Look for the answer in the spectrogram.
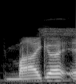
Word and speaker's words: MYGA: I think it's pronounced MYGA, M-Y-G-A, a multi-year guaranteed annuity.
